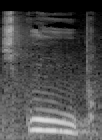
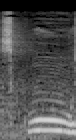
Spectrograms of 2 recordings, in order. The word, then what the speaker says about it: scoop: Scoop. Đọc scoop xong rồi đến âm p bật ra đúng không ạ?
